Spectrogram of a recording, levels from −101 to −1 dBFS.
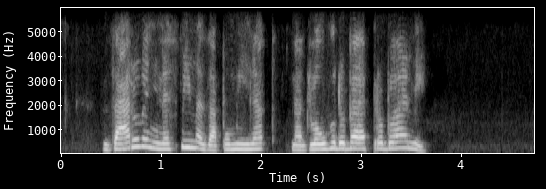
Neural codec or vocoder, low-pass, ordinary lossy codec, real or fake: vocoder, 44.1 kHz, 128 mel bands, Pupu-Vocoder; 5.4 kHz; Opus, 16 kbps; fake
